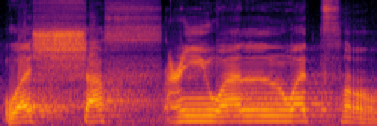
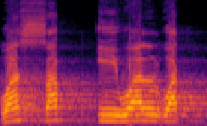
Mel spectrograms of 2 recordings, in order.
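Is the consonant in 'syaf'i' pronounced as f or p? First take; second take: f; p. First: The f sound is said as f, with sh. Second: The f sound is said as p, sh as s. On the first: The speaker calls it right. "Jadi yang benar" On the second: The speaker calls it wrong. "pertama baca fa-nya jadi P, shin-nya jadi sin"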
